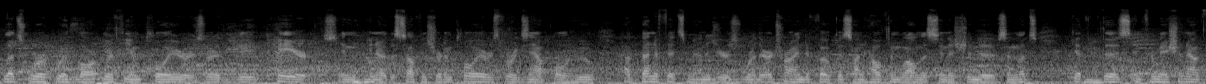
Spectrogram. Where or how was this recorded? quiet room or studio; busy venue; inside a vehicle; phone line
busy venue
